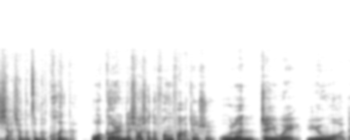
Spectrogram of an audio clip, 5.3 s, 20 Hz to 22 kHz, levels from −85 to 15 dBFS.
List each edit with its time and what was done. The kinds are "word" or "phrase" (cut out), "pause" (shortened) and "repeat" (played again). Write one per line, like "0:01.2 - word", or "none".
0:01.2 - pause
